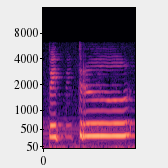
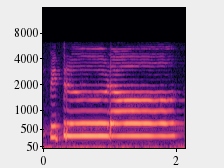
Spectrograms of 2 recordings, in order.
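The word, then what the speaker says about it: ಪಿತೄಣಾಂ: ಜೊತೆಗೆ ಸೇರಿ ತೃ ಆಗಿದೆ ಪಿ ಮೇಲೆ ಆಘಾತ ಕೊಡಬಾರದು ಪಿತೃ ಈ ರೀತಿ ಹೇಳಬಾರದು ಇದನ್ನ ಗಮನದಲ್ಲಿ ಇಡಿ ಪಿತೃಣ ಪಿತೃಣಾ ಮರ್ಯಮಾ ಇದು ಸರಿಯಾದ ವಿಧಿ ಪಿತೃಣಾ ಮರ್ಯಮಾಚಾಸ್ಮಿ ಯಮಸಯ್ಯಮತಾಮಹಂ ಯಮ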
